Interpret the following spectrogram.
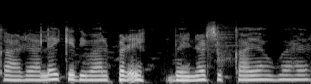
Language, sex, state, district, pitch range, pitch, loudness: Hindi, female, Jharkhand, Deoghar, 200-215 Hz, 210 Hz, -16 LUFS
